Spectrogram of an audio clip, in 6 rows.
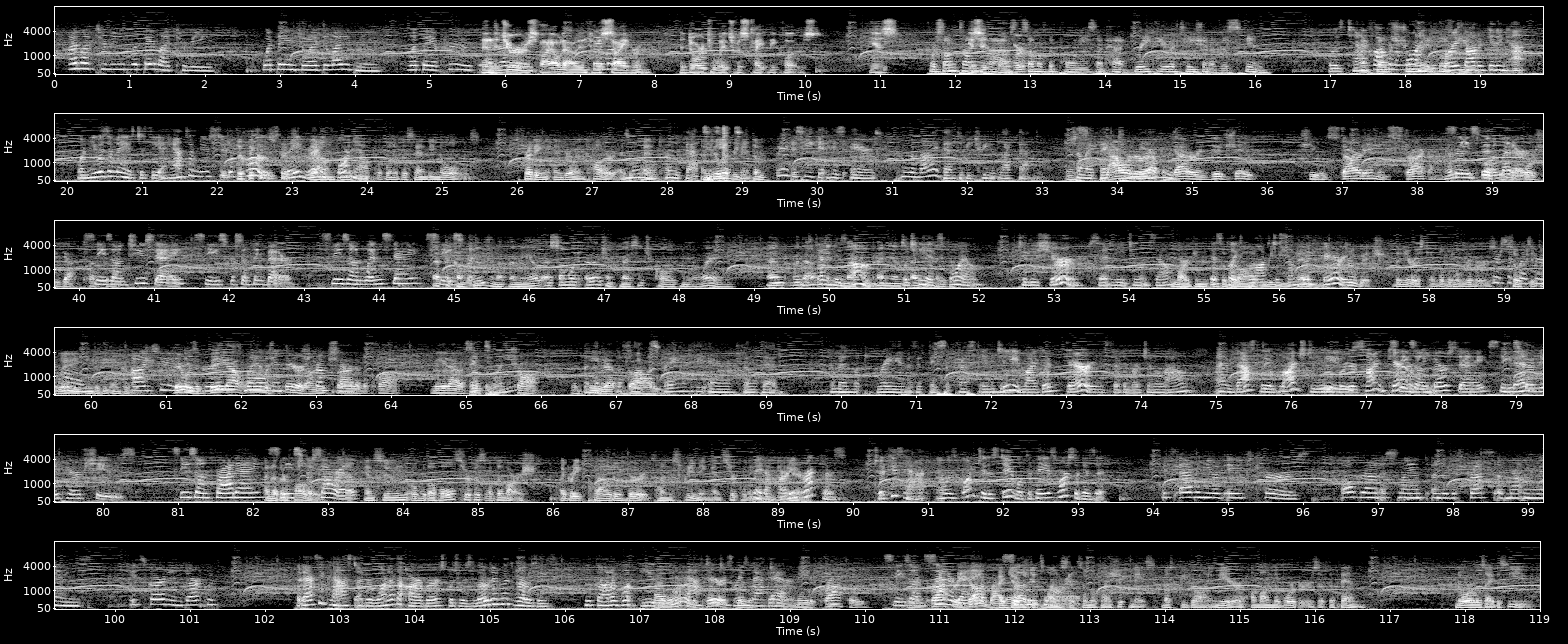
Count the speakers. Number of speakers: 9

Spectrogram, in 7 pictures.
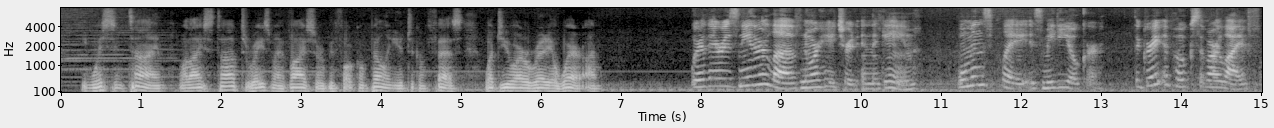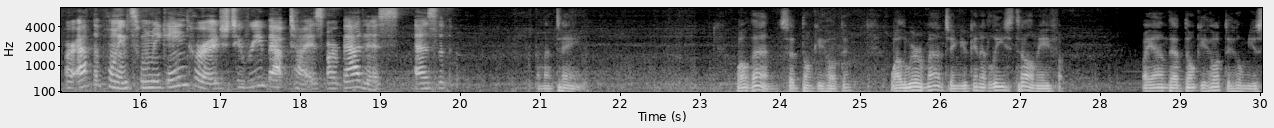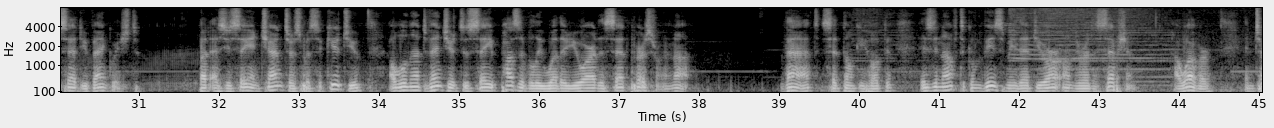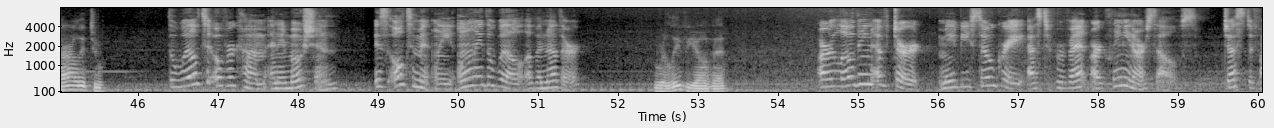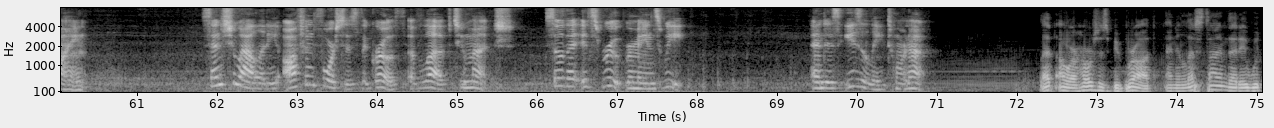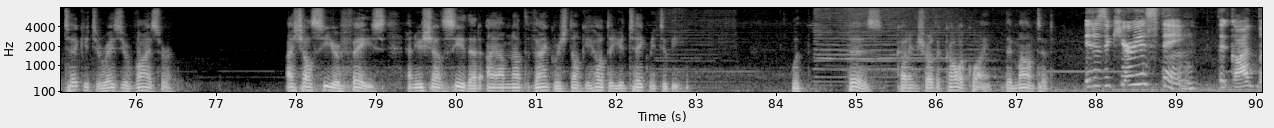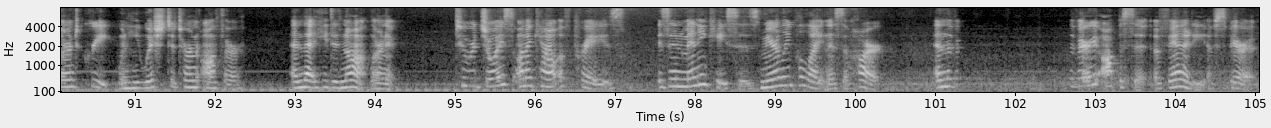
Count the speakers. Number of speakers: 2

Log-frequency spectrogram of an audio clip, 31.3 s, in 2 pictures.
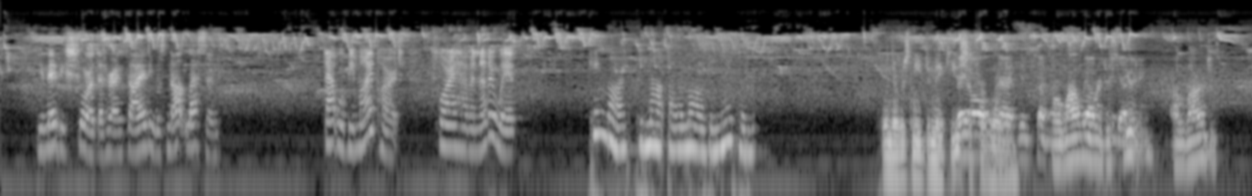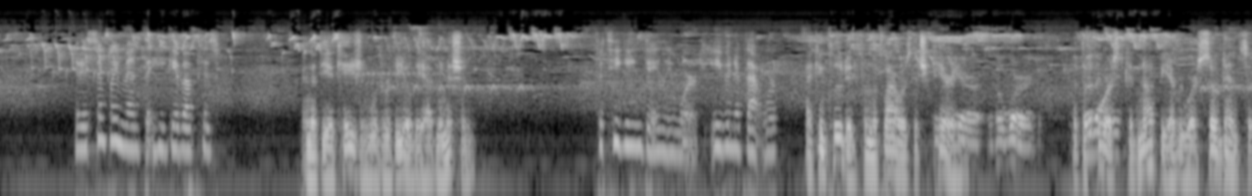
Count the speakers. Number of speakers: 7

